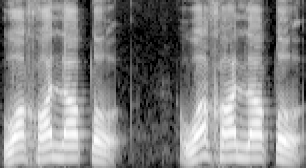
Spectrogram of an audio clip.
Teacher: واو زبر و، خا زبر خا، وخ، لام قاف زبر لق، قلقلہ ہوگا، قاف کے اندر آواز لوٹے گی، وخلق، وخلق، قاف خا کو بھی پور کریں گے اور قاف کو بھی پور پڑھیں گے، موٹا پڑھیں گے، ٹھیک ہے، کیونکہ یہ حروف مستعلیہ میں سے ہے۔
